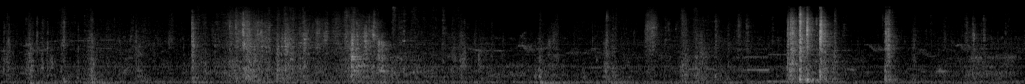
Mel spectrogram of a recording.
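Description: Footsteps and scuffs on loose rubble and broken block, with a loud cluster of crunching steps about eight seconds in. A bird calls faintly in the background.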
